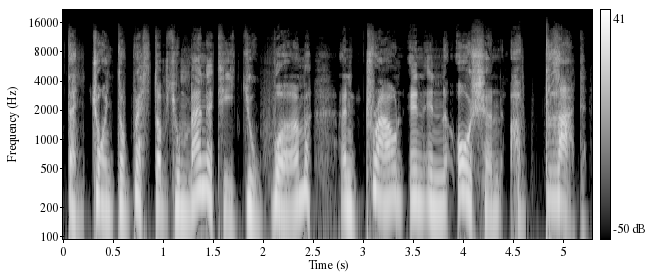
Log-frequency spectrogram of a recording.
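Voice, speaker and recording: A man's voice: high voice, animated, unhurried, slightly rough, no echo, studio quality, voice pushed up, exaggerated voice. A man voicing a female hive-monster fused into a mass of flesh, speaking in an oily, taunting, zealous way. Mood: enraged.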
